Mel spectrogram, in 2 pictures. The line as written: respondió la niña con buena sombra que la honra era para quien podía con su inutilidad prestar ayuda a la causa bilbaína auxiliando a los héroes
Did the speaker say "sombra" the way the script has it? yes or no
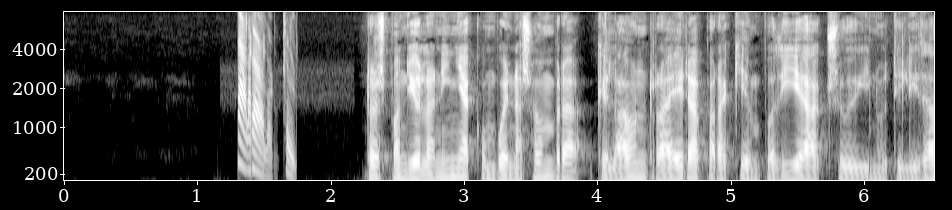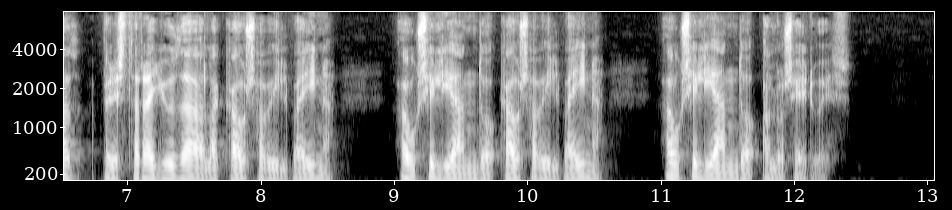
yes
